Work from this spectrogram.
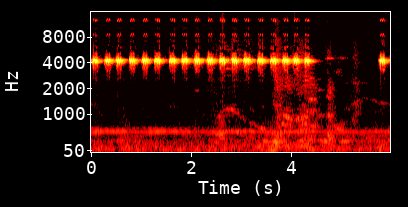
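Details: Cricket sound offered as a rat repellent: a run of sharp, high chirps at about four per second stops after four seconds, then a short silence, and the chirping starts again at the end.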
